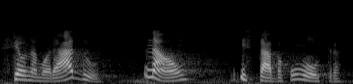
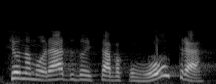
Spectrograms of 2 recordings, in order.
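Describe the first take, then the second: First: It rises after the first phrase, then pauses and falls. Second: It is one whole sentence with a rising question tune. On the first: The boyfriend was with another woman. "a situação muda de sentido conforme a pontuação" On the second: The speaker doubts whether the boyfriend was with another woman. "agora de dúvida"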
